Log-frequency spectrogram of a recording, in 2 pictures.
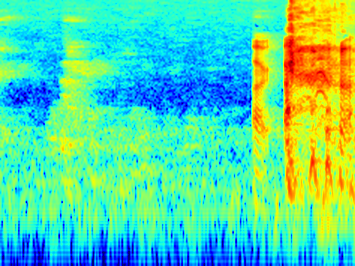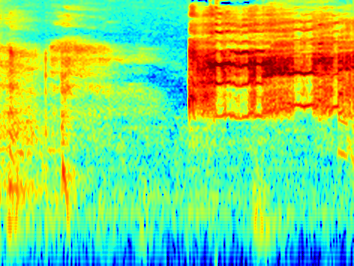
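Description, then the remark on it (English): A person speaks briefly, then a voice lets out a loud, raspy, high-pitched screech imitating the cry of the character Omnigal, held steadily for about two seconds until the end. “And well, I am gonna make just at least a little screech.”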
